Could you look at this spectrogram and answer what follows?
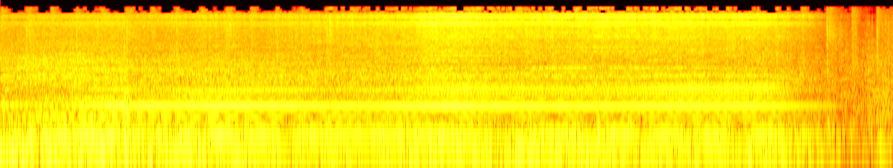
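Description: Sports car engine running at a steady speed with road and wind noise, heard from a moving car; it fades out near the end.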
